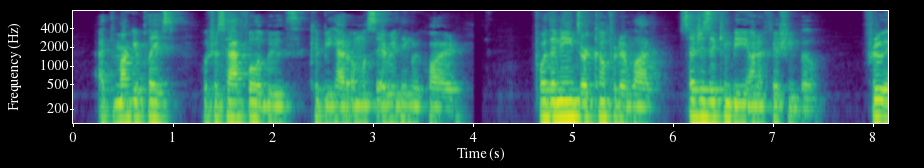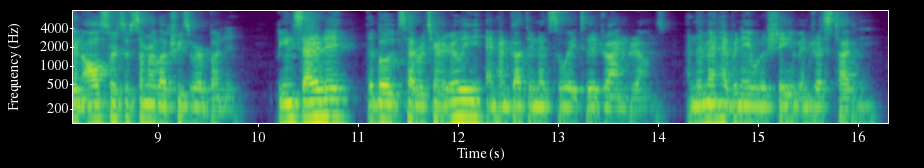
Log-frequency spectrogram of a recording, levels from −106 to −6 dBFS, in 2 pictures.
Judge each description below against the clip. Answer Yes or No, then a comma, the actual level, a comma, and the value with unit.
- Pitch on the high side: No, low, 115 Hz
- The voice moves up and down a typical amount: No, narrow, 2.2 semitones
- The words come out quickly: Yes, fast, 255 wpm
